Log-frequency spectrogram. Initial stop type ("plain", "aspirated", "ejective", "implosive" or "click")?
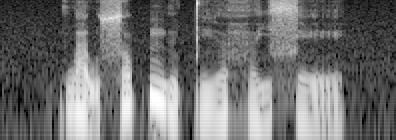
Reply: plain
